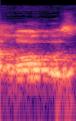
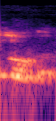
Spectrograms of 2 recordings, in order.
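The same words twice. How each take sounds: First: Logos with an open O, lóg-os; alternative pronunciation. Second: Logos with a closed O, lôg-os; her habitual pronunciation. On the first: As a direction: accept the open-vowel logos. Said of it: "eu aceito a pronúncia logos também". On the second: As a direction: say logos the way she learned it. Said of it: "eu falo até por costume logos". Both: Shown as a demonstration.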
